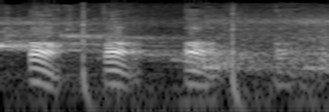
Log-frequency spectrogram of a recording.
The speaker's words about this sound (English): And stop screaming, it's irritating.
